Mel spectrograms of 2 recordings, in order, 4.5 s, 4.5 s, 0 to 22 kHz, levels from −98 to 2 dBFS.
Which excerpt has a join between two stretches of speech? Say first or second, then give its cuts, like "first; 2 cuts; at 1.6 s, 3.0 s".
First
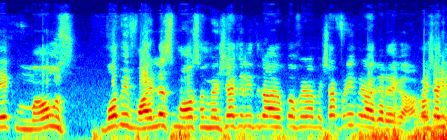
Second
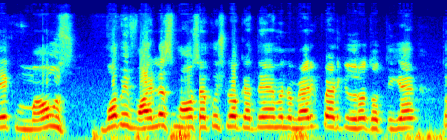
second; 1 cut; at 2.0 s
